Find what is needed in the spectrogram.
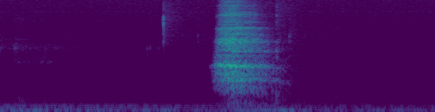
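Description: One short breath close to the microphone, about half a second long, a little past a second in; otherwise near silence.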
